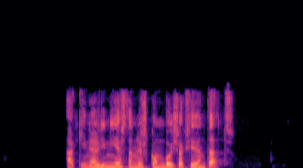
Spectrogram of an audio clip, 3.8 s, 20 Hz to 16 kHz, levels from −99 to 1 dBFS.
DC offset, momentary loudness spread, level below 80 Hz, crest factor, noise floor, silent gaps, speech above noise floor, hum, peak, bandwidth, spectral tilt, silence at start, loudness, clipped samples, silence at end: under 0.1%; 8 LU; -68 dBFS; 22 dB; under -90 dBFS; none; over 62 dB; none; -8 dBFS; 7.8 kHz; -5 dB/octave; 0.85 s; -28 LUFS; under 0.1%; 0.9 s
